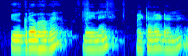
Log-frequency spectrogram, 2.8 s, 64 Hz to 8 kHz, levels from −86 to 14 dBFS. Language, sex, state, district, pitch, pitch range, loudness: Hindi, male, Bihar, Muzaffarpur, 130 Hz, 125-130 Hz, -29 LUFS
